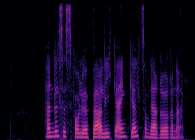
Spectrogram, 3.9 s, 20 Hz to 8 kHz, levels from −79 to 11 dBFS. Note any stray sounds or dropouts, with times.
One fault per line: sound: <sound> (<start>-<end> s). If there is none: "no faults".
no faults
